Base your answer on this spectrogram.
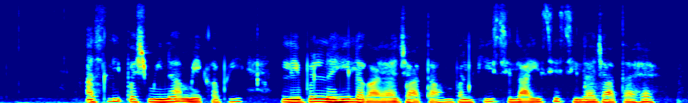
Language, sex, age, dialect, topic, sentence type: Hindi, female, 56-60, Marwari Dhudhari, agriculture, statement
